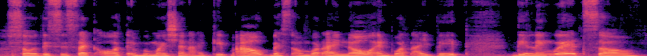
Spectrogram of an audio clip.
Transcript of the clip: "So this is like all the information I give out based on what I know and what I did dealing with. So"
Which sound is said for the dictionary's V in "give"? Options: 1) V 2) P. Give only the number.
2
